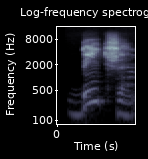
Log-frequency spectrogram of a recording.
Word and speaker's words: Bündchen: Como que se pronuncia o sobrenome daquela modelo brasileira lá? Gisele, o quê? Bündchen, é?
